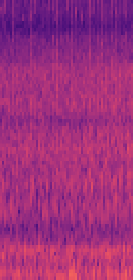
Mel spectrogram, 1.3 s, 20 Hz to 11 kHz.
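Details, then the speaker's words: 2002 Honda CR-V 2.4 L with rough idle, testing by unplugging each ignition coil at idle: engine shakes and stumbles on three cylinders, showing that cylinder's coil and spark plug work; all coils tested good. "When I disconnect this, you see the engine getting really shaky. See? So this one, this cylinder and spark plugs, the coil is working."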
